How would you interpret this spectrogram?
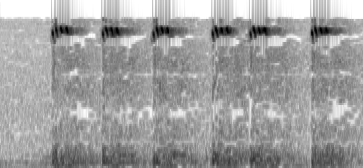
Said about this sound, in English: That was your cue. You can speak. Oh, I heard, no, I heard crickets.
